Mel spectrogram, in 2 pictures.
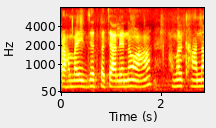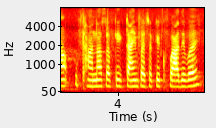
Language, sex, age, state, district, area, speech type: Maithili, female, 18-30, Bihar, Muzaffarpur, rural, spontaneous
